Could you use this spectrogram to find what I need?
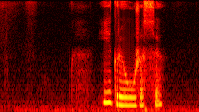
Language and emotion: Russian, sad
